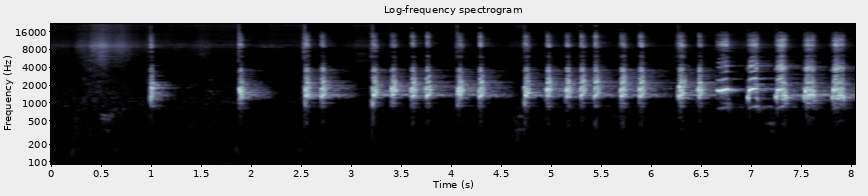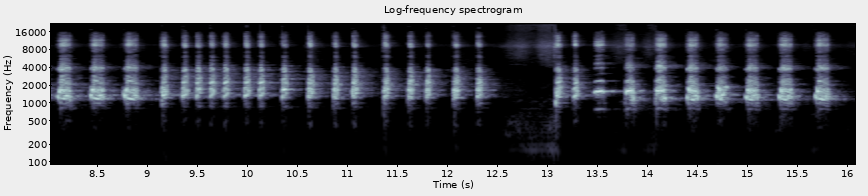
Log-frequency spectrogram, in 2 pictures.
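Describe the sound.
Cuts and yelps on a hand-worked turkey call: many sharp, raspy bird-like notes in quick runs, with short pauses between bursts. No voices are heard.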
